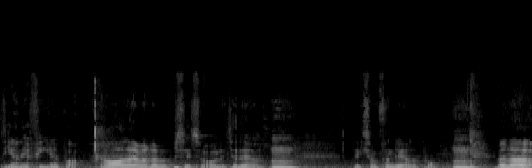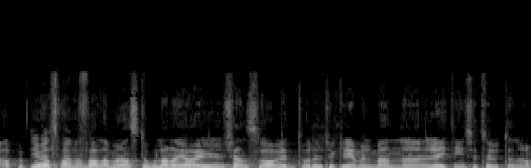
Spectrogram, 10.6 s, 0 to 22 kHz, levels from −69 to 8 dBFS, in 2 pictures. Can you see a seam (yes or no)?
no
